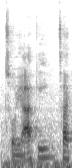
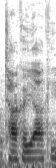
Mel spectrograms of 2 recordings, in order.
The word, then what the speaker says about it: takoyaki: is much much better yeah charcoal bro no mispronounce the name but I think the first time I ever had octopus was like toyakiyaki oh takoyaki yeah which is like this is just fried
